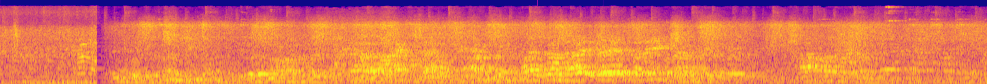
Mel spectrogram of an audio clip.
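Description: A crowd of men murmurs and talks over each other in an echoing room.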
